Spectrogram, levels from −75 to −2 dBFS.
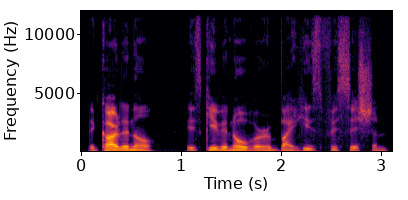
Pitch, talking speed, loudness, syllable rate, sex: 105 Hz, 155 wpm, -23 LUFS, 5.3 syllables/s, male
